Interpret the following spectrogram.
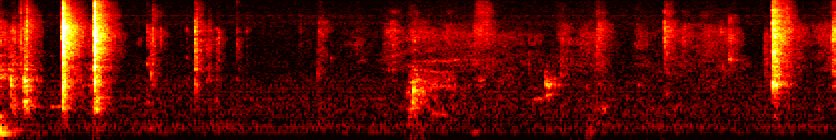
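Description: A few sharp clicks: two close together right at the start, faint ticks in the middle and another click near the end. They are typical of wall light switches being flipped off to darken the room.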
